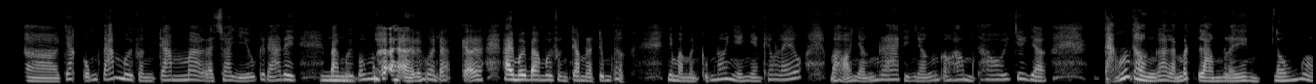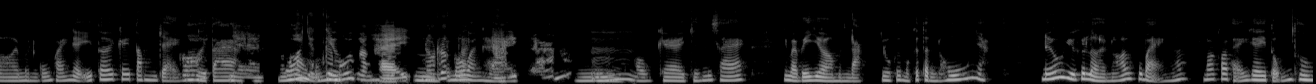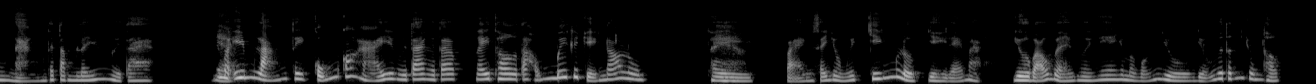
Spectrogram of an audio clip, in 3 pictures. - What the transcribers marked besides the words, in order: laughing while speaking: "à"; tapping
- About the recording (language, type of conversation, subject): Vietnamese, podcast, Bạn giữ cân bằng giữa trung thực và lịch sự ra sao?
